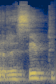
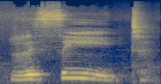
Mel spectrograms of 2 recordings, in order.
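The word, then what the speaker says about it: receipt: क्या हम इसे रिसीप्ट कहते हैं? हां, हम इसे रिसीप्ट कहते हैं। लेकिन यहां पर पी जो है वह साइनेंट है। तो सही उच्चारण है इसका रिसीट।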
